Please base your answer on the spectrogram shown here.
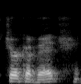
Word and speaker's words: Jerkovich: I am so so happy to have my guest Jerkovich with me. Is that the right way to say your last name? It's close. You got it close enough. It's Jerkovich.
